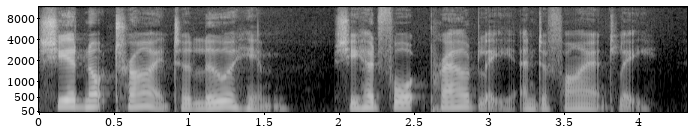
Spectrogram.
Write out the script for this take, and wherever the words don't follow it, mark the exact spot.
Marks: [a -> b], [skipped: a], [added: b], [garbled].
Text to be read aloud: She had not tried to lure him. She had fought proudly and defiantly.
She had not tried to lure him. She had fought proudly and defiantly.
